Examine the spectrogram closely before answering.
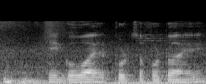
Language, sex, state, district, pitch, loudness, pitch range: Marathi, male, Goa, North and South Goa, 105 Hz, -15 LUFS, 105-110 Hz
